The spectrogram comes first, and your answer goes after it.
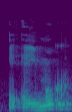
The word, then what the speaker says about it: EEYMUC: para generar inquietudes, @EEYMUC, yo lo pronuncio EIMUC, pero tal vez en algunos países esa I no es la I latina, sino que es la Y, entonces EEYMUC.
